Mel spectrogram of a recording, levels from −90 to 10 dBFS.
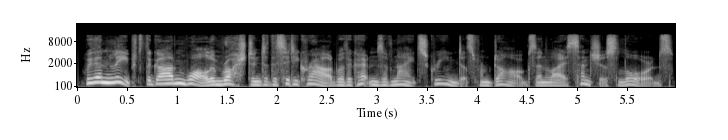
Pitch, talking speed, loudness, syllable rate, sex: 175 Hz, 240 wpm, -18 LUFS, 5.7 syllables/s, female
